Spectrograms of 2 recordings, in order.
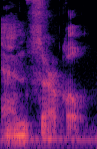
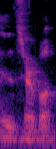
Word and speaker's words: Encircle: n c i r c l e n n circle okay not in circle n circle that's how you pronounce it end circle is an app bear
